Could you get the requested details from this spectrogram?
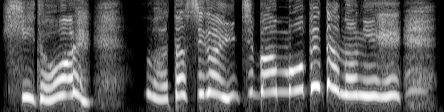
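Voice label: BREAK Japanese, Voice; GF Alarm; Glock17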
